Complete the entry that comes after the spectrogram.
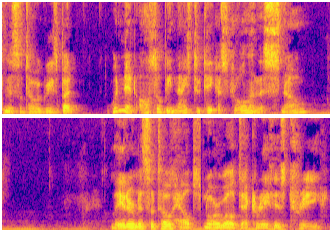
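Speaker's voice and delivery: lively storybook reading voice; animated children's book narration; story narration. A narrator's reading. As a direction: read it like bedtime picture book. Author reads picture book aloud.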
